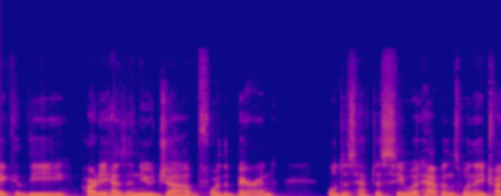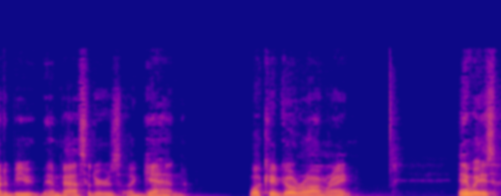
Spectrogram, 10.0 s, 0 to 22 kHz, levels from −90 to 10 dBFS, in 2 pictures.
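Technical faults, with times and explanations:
No technical faults can be heard in this speech clip. Nothing in the recording calls for a time or an explanation.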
